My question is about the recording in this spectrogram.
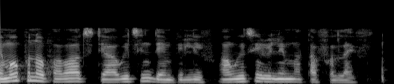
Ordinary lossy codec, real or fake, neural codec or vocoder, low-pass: none; fake; vocoder, 44.1 kHz, 128 mel bands every 512 samples, BigVGAN v2; 5.4 kHz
